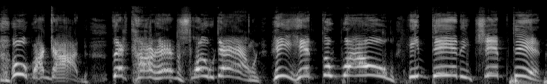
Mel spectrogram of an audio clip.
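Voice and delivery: frantic, excited play-by-play announcer voice, very high. Talking about radio voices, the speaker imitates the NASCAR guys: NASCAR announcer impression. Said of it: "Speaking of radio voices, those NASCAR guys".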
